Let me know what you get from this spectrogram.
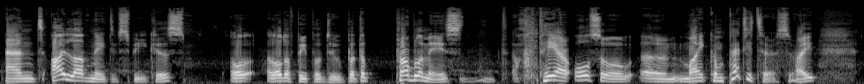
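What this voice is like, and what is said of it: Czech-accented non-native English. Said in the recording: “whenever people hear my accent, I am often judged for not having a perfect native speaker accent ... I'm obviously Czech. English is not my first language.”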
